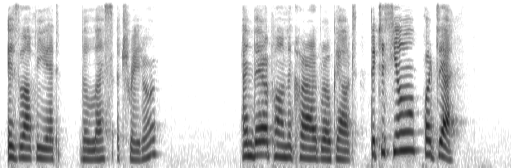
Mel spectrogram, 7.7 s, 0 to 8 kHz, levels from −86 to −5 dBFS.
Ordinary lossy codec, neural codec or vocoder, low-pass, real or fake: Opus, 64 kbps; codec, 44.1 kHz, 3.4 kbps, Pupu-Codec; 7.2 kHz; fake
